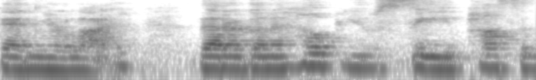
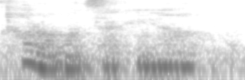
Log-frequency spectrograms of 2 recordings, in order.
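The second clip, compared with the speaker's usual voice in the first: much softer, distracted aside; hushed aside; 12 dB quieter than usual. Real, not acted. Host pausing her live to check something, hushed aside. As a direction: drop the voice right down, briefly stepping away.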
